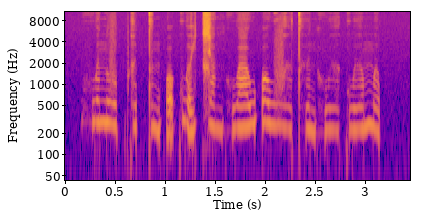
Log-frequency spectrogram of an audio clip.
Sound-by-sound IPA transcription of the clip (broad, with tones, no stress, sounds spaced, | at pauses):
h w ə˧ n v ə˨˩ p̚ k ɨ˨˩ t̚ t̪ ə˧˩ n ʔ ɔ̰˧˥ k w ə̰˧˥ j t͡ɕ a̤˨˩ ŋ h w aː˨˦ w ʔ ɔ˧ w v ɨ̤˨˩ ə̯ t̪ʰ ɨ˧˩ n h w ɨ̤˨˩ ə̯ k w ɨ˨˦ ə̯ m ə˨˩ p̚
